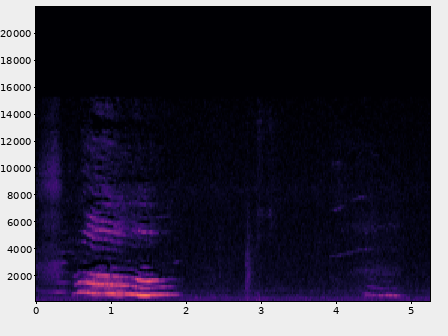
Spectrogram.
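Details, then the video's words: Beagle singing along with a harmonica: one loud drawn-out howl wavering slightly then falling, a faint tap, then a shorter softer howl near the end, indoors. "Beagle Skip singing with harmonica"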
